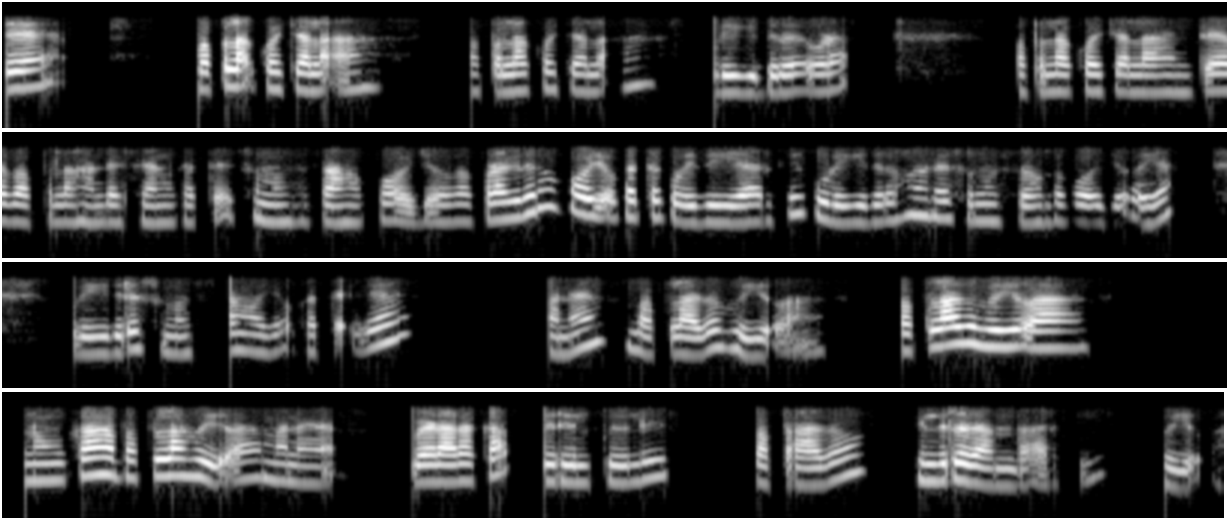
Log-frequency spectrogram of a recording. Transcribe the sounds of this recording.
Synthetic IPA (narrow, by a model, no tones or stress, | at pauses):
d̪ɛ | bapla̰ʔkɔt͡ʃala̰ʔa | baplakɔt͡ʃalaʔa | kuɽiɡid̪ɾɔɔɽaʔ | baplakɔt͡ʃalaɛnt̪ɛbaplaɦãɳɖɛsɛnkat̪ɛʔsunusat̪aŋɦɔkɔɔ̰d͡ʒɔ̰ʔɡakɔɽaɡid̪ɾɛɦɔkɔɔd͡ʒɔʔkat̪ɛkɔʔd̪ijaɾkikuɽiɡid̪ɾɔɦɔɾɛsunusat̪aŋkɔkɔɔd͡ʒɔʔɛja | kuɽiɡid̪ɾɛsunusḁt̪aŋɔd͡ʒɔʔkat̪ɛ̰ʔɡɛ | manɛbaplad̪ɔɦujuʔa̰ | baplad̪ɔɦujuʔa | nɔŋkabaplaɦujṵʔamanɛ | bɛɽaɾakaʔ̚biɾilpuli | b̥apɾad̪ɔ | hind̪ɾəd̪and̪aa̰ɾki | hujṵʔa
